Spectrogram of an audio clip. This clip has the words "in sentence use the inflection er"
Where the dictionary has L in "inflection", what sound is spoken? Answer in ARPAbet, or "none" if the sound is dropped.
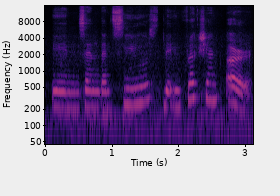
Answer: L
